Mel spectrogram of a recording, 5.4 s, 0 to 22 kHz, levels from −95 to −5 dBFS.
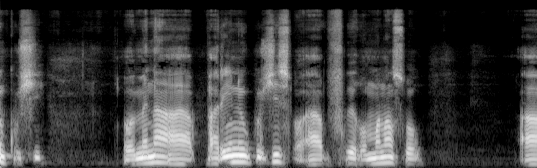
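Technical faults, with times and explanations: No technical faults can be heard in this speech recording. There is nothing here to time or explain.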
